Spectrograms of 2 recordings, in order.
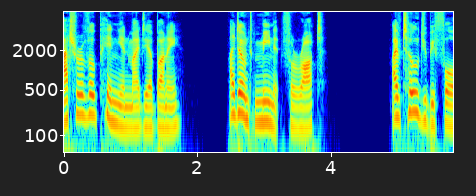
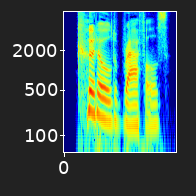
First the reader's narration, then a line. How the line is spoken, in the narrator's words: chuckled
